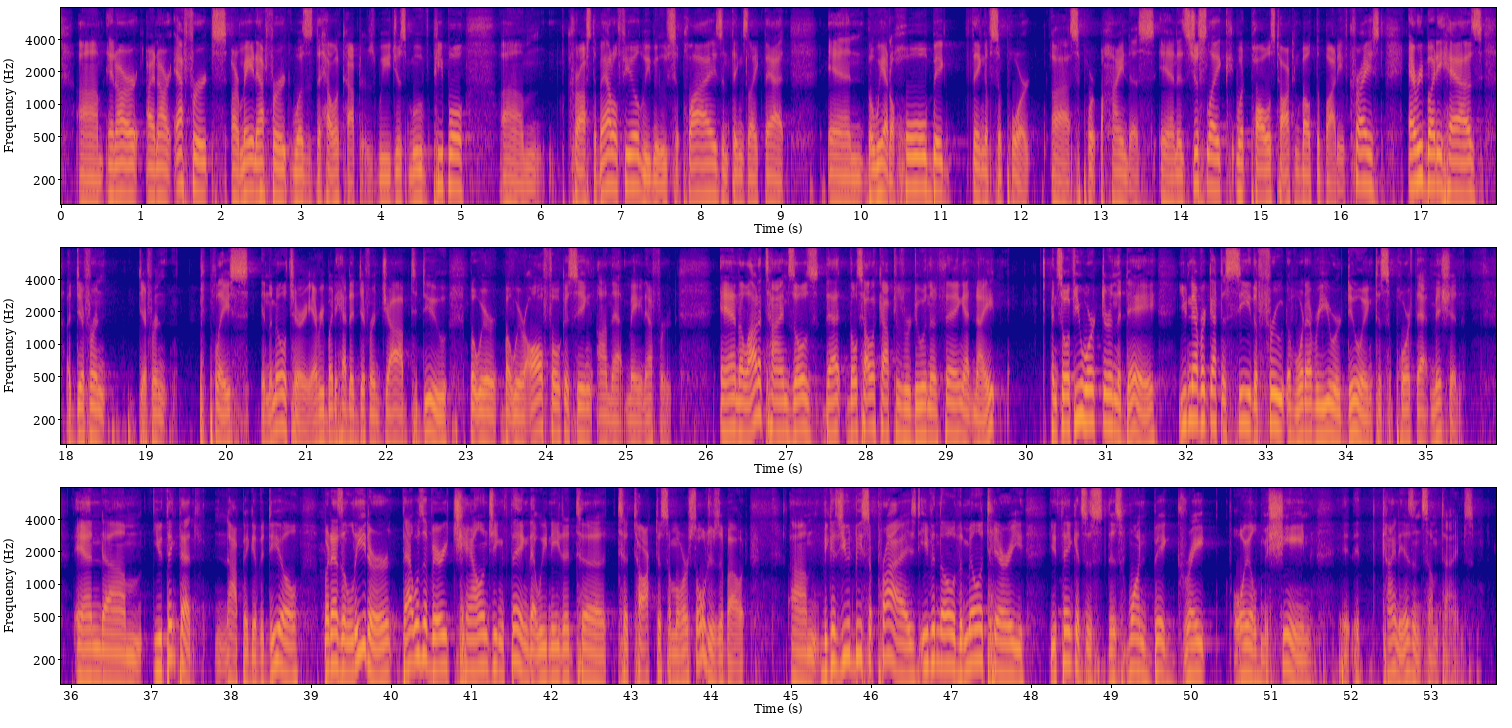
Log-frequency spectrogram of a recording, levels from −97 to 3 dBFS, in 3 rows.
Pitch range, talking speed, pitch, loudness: 110-150 Hz, 200 wpm, 125 Hz, -30 LUFS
